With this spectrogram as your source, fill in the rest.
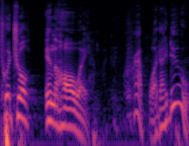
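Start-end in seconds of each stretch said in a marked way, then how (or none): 0.0-1.3 mock big, booming, upset bellow. Acting out the upset principal calling a teacher into the hallway, imitating Principal Heller's booming voice. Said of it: "can have that booming voice if he wants it".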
